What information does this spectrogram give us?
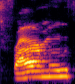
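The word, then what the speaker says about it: Freiermuth: know how say his name i guess it's friar mouth yeah yeah you got it right i like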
